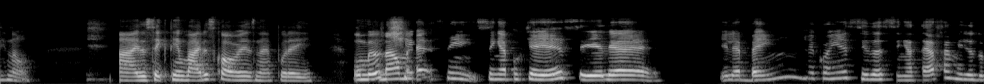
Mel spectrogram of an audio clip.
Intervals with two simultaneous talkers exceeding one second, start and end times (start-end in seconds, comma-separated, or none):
none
